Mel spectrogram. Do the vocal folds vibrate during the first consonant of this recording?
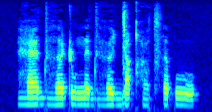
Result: yes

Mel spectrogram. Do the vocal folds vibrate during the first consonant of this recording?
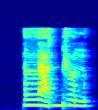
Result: yes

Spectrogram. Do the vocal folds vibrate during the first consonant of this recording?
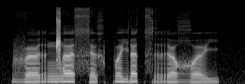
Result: yes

